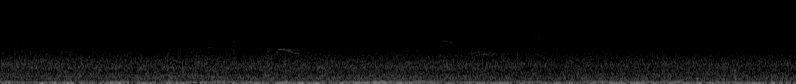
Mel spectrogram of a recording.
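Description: Birds chirping in bare trees: short, high calls, each sliding in pitch, clustered in the middle of the stretch, over a steady low rumble.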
